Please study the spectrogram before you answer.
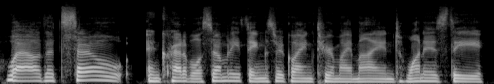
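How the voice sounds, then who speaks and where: Woman podcast host, gushing and emphatic, smooth clear voice, dry close sound. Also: low-pitched, fairly even intonation, dry recording. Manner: gushing, warm compliments, slow emphatic questions. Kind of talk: effusive interview hosting.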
